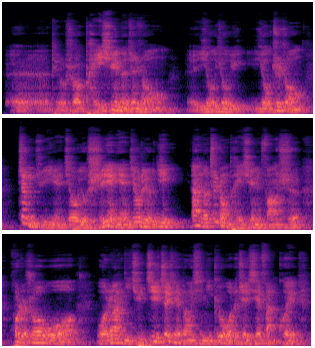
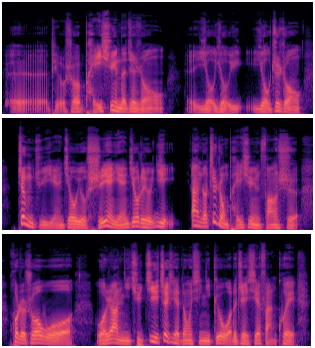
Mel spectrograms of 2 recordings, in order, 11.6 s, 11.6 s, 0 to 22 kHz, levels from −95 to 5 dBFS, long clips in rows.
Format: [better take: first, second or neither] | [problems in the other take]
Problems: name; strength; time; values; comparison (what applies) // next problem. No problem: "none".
second | off-mic speech; far // room echo; slight; dies away in 0.5 s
